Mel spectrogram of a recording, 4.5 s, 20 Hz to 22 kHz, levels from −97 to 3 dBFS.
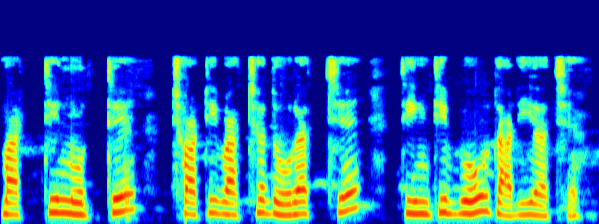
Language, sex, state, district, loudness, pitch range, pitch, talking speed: Bengali, female, West Bengal, Jhargram, -17 LUFS, 200-245 Hz, 220 Hz, 120 wpm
